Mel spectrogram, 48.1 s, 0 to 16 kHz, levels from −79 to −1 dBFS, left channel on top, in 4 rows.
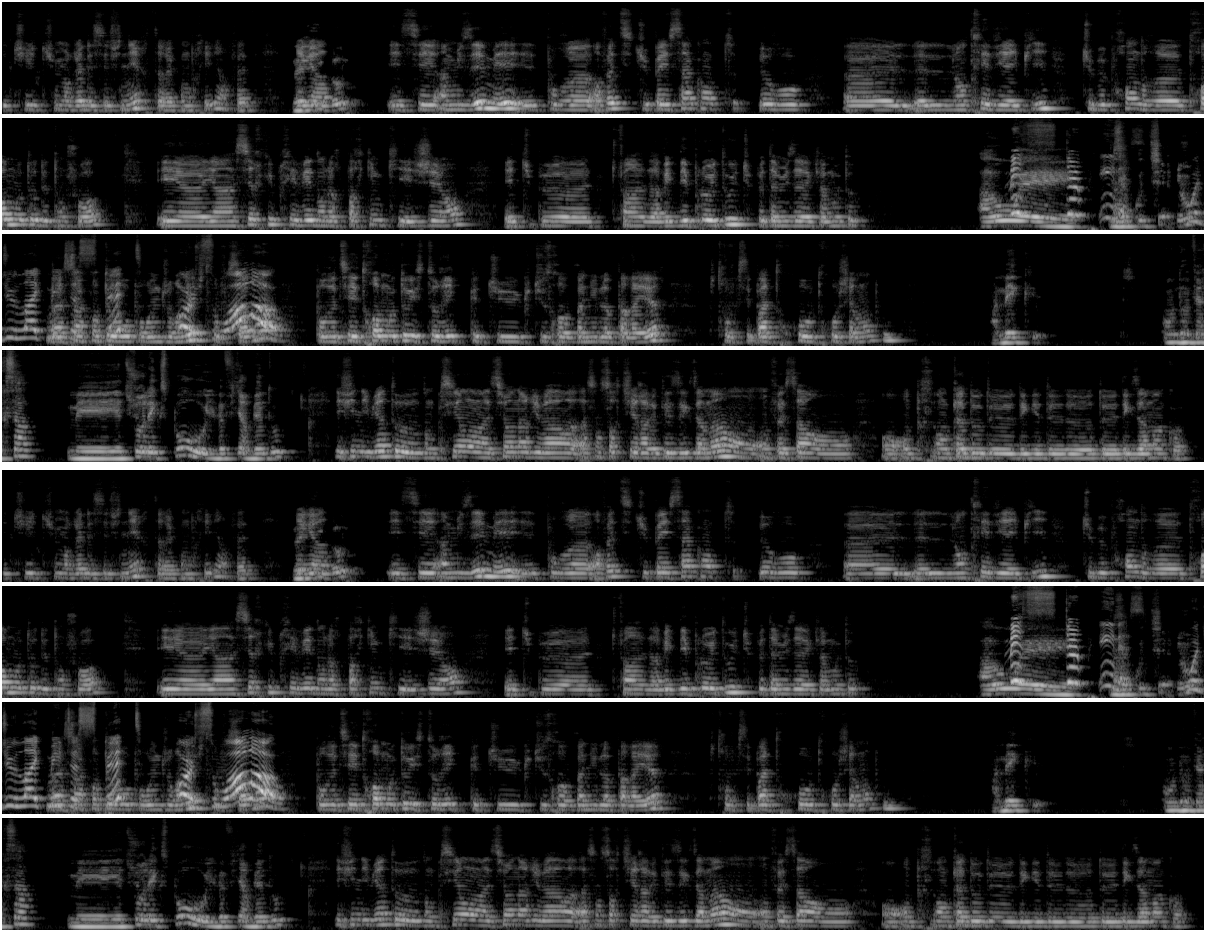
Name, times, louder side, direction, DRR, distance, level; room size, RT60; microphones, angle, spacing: voice 1, 0.0-2.5 2.9-3.3 3.9-8.0 8.4-13.0 13.6-16.7 17.0-20.6 23.1-23.3 24.5-26.8 27.2-30.7 31.2-33.0 39.4-44.6 44.9-47.9, left 3 dB, 5° left, 0.7 m, -34 dB
voice 2, 2.9-3.5 21.8-22.8 23.1-23.9 33.9-34.4 35.2-35.3 35.6-36.4 36.7-38.9, left 1 dB, 75° left, 1.0 m, -32 dB
Female speech woman speaking / Yell, 22.1-23.4 23.9-25.4 25.8-26.9, right 4 dB, 25° right, 0.3 m, -29 dB
2.8 x 2.2 x 2.7 m
head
